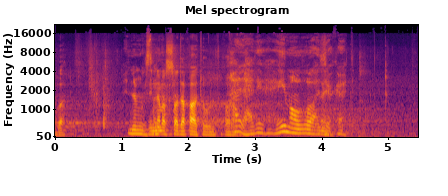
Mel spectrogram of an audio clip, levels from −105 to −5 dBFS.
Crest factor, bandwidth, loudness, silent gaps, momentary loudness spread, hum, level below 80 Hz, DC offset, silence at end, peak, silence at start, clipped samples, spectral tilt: 22 dB; over 20 kHz; -26 LUFS; none; 20 LU; none; -56 dBFS; under 0.1%; 0 s; -4 dBFS; 0 s; under 0.1%; -4.5 dB/octave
